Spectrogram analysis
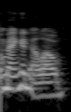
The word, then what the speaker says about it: Manganiello: say his last name it does not look like that spelled out but I google it it's joe manganiello and he was actually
